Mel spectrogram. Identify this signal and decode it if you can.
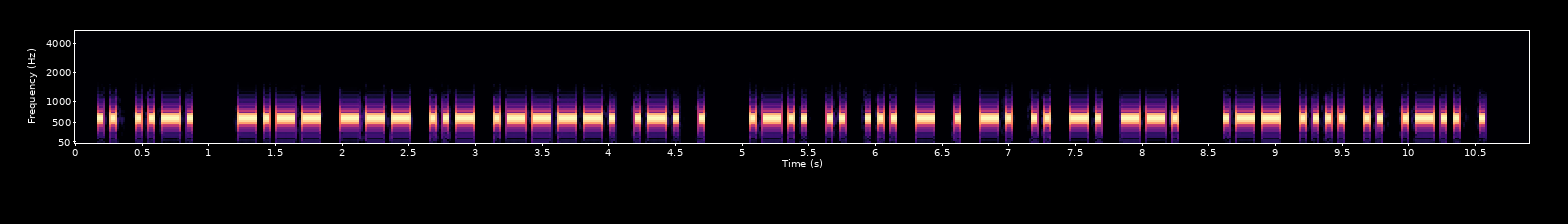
Morse code, heard as a keyed tone, about 25 wpm, 600 Hz. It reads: IF YOU'RE LISTENING WHILE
